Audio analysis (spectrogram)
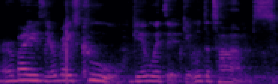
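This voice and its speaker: A woman talks at a moderate pace in an animated tone. Audible room echo and noticeable background noise surround her voice. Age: 30s. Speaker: livestreamer. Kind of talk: casual livestream chat.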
